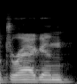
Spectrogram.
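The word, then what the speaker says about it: Drageaux: Well, of course, the person that you release is actually the bad guy, and it's this big buff purple dragon. And I don't know if he's from Louisiana or not, because his name is Drago, but the last the go part is like, it's spelled G-E-A-U-X, so he's Cajun.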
